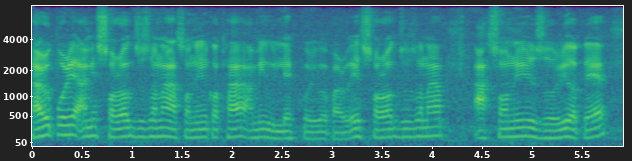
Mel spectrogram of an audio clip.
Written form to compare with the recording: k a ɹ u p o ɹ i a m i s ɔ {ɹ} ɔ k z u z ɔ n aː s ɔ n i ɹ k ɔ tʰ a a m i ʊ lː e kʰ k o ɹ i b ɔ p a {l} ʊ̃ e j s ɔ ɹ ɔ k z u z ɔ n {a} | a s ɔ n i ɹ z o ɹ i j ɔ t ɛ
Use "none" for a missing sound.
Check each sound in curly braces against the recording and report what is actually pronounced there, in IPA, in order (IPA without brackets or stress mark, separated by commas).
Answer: ɹ, ɹ, a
